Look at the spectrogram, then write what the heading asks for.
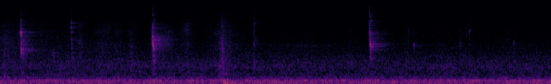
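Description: Close-miked chewing of boiled blue crab: a scattering of short, soft wet mouth clicks and smacks over a steady low hum.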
